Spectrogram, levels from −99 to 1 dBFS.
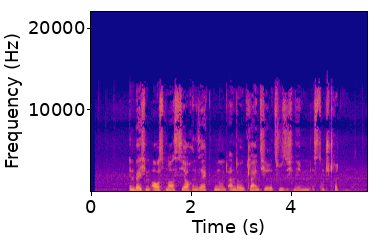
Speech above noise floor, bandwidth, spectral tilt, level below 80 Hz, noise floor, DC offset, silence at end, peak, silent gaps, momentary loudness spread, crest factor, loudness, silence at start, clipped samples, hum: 30 dB; 14 kHz; -4 dB/octave; -72 dBFS; -60 dBFS; under 0.1%; 0.35 s; -10 dBFS; none; 10 LU; 20 dB; -31 LUFS; 0.75 s; under 0.1%; none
